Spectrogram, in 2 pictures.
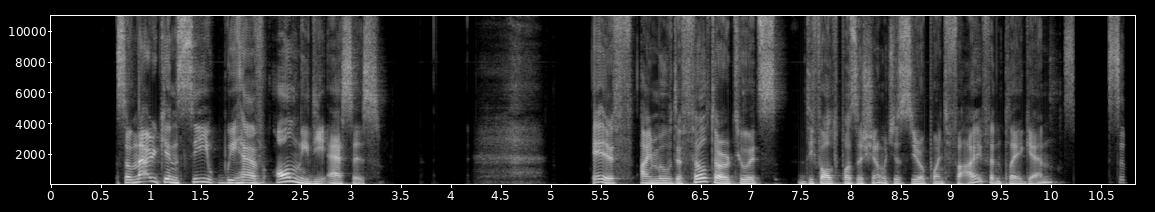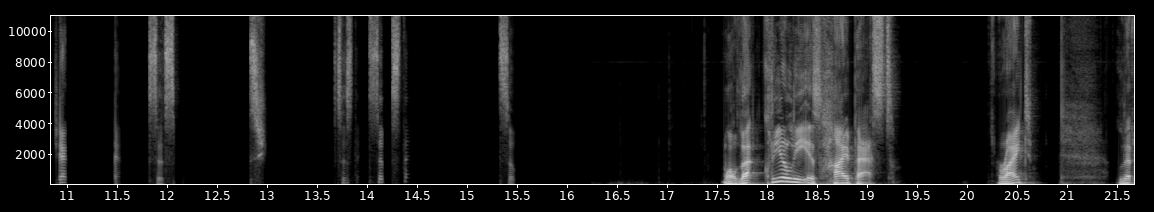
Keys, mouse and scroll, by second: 6.9 shift+click, 8.2 click, 21.5 click.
